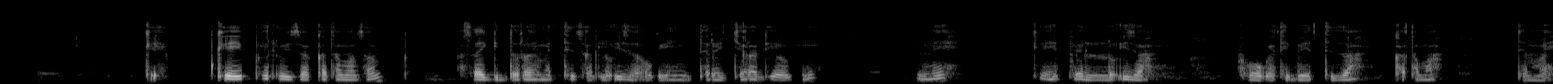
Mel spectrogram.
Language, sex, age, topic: Gamo, female, 18-24, agriculture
